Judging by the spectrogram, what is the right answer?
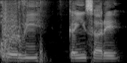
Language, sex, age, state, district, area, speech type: Punjabi, male, 18-30, Punjab, Jalandhar, urban, spontaneous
